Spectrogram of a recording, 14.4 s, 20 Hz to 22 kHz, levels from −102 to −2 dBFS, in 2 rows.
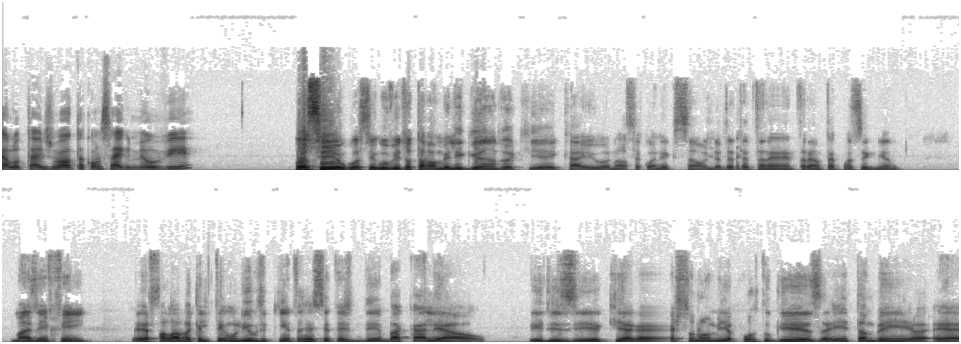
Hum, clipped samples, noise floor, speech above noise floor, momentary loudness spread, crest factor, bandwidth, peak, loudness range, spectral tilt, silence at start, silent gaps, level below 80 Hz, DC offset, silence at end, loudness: none; under 0.1%; -58 dBFS; 35 dB; 12 LU; 18 dB; 15.5 kHz; -4 dBFS; 9 LU; -5 dB/octave; 0 s; none; -52 dBFS; under 0.1%; 0 s; -23 LUFS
